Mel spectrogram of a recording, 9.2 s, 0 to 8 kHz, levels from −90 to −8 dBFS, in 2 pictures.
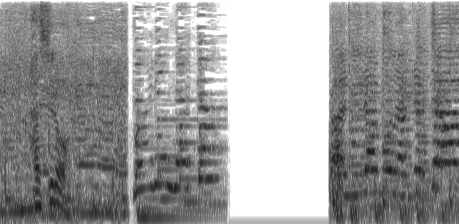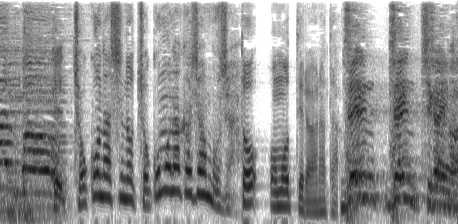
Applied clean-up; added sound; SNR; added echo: none; none; none; none.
